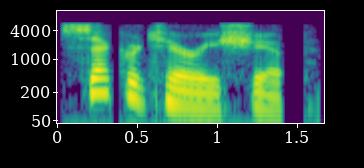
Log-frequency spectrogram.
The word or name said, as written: secretaryship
